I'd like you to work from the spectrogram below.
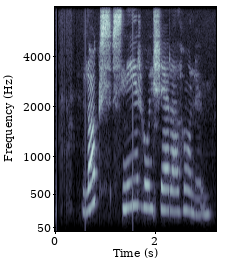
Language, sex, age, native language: Icelandic, female, 12, Icelandic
